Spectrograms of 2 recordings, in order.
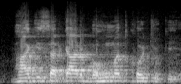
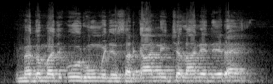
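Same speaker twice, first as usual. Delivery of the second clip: normal talking voice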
